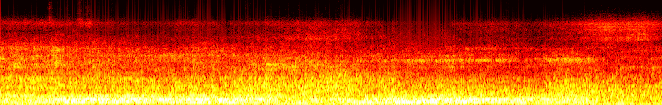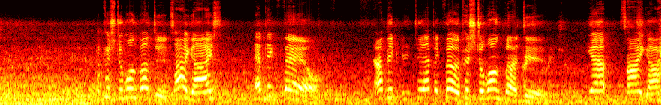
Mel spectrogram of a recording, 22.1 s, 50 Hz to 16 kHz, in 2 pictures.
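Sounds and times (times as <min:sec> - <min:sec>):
low motor hum: 0:00.0 - 0:12.7
car wash dryers blowing air: 0:00.0 - 0:19.4.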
